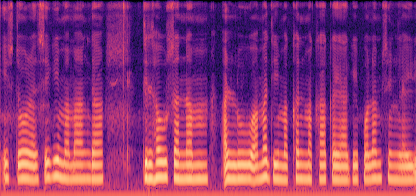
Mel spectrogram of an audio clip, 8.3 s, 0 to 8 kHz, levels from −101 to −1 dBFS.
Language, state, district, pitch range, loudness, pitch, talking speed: Manipuri, Manipur, Imphal West, 170-180 Hz, -16 LUFS, 175 Hz, 95 wpm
